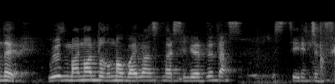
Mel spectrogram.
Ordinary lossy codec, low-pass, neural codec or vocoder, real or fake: none; none; codec, 16 kHz, 1 kbps, X-Codec, HuBERT features, trained on general audio; fake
